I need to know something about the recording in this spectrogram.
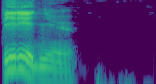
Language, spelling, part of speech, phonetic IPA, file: Russian, переднюю, noun, [pʲɪˈrʲedʲnʲʉjʊ], Ru-переднюю.ogg
- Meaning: accusative singular of пере́дняя (perédnjaja)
